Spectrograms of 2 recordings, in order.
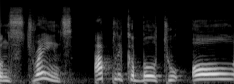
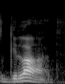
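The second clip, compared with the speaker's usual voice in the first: GILAD stressed as gi-LAD, falling; stress on last syllable; 4 semitones lower than usual. Shown as a demonstration. Lecturer showing where his name takes stress, final stress. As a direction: land firmly on LAD in Gilad. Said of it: "The only difference is the stress".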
